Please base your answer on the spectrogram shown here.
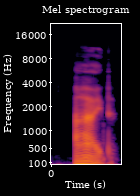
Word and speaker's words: I'd: Be sure to pronounce the D sound in I'd clearly. It's easy to mumble as contractions, but enunciating each sound will make you sound more confident and understandable. I'd.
